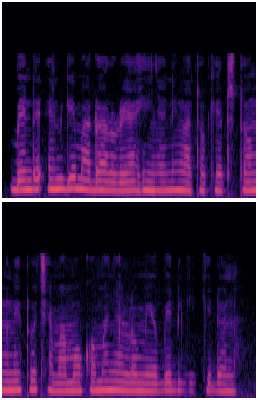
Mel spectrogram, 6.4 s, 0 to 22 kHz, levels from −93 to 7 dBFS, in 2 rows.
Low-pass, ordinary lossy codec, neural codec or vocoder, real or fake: 7.2 kHz; MP3, 48 kbps; none; real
